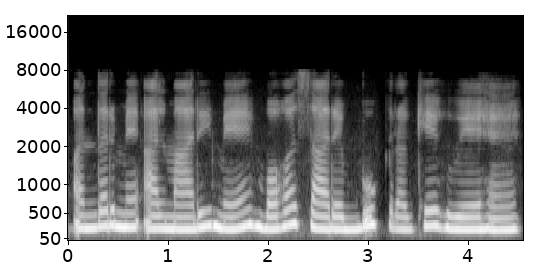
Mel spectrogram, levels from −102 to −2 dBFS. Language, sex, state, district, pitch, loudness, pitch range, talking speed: Hindi, female, Jharkhand, Palamu, 230 Hz, -12 LUFS, 215-260 Hz, 130 wpm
